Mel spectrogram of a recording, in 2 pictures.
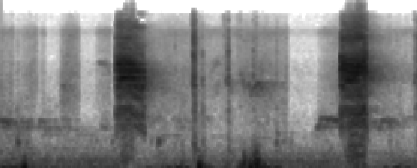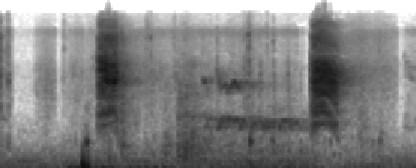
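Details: Long-tailed shrike, 'toet toet' master recording for songbirds: four harsh, scratchy bursts roughly every one to one and a half seconds, with soft thuds, low knocks and faint steady whistles in the background.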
